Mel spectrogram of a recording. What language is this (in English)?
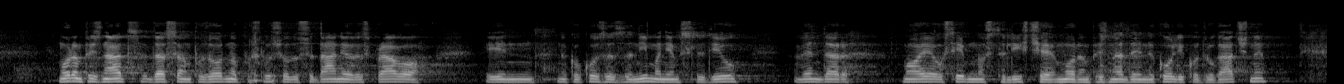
Slovenian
